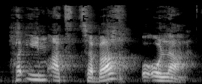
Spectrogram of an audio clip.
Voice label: native, hebrew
